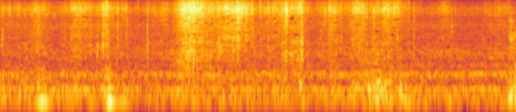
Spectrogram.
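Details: Spring honey bees active around an established hive in Michigan on the first warm day, collecting pollen from tree buds; a continuous humming drone with brief louder passes and light patter-like ticks.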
